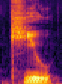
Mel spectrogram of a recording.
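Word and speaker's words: queue: به معنی صف هست فقط کافیه حرف اولو تلفظ کنیم کیو یعنی اون چهار تای آخری تلفظ نمیشه انگار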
